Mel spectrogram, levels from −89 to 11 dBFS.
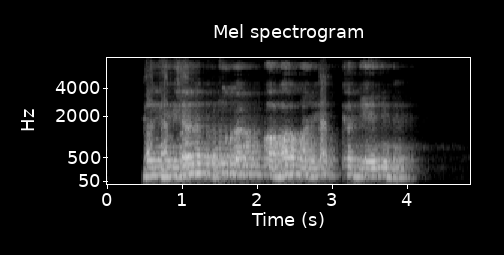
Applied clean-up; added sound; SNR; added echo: neural mask model DeepFilterNet 3.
